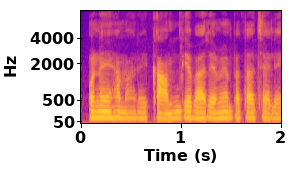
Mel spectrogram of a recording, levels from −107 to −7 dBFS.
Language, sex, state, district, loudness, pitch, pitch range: Hindi, male, Himachal Pradesh, Shimla, -21 LUFS, 110 Hz, 110-120 Hz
